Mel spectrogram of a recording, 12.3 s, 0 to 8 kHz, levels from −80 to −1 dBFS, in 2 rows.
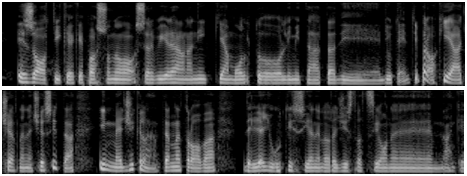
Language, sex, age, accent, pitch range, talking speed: Italian, male, 40-59, native, 115-135 Hz, 130 wpm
